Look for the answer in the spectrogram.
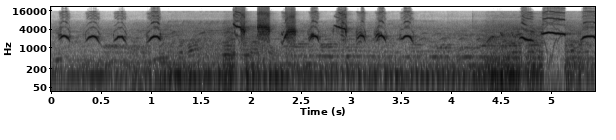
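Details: Captive Sumatran leafbird in lively song used to rouse other leafbirds lacking fighting spirit: fast repeated rising-falling whistled notes, several per second, mixed with sharp high chirps and squawks, faint background voices.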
